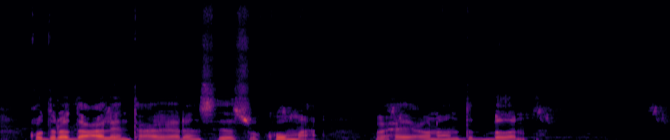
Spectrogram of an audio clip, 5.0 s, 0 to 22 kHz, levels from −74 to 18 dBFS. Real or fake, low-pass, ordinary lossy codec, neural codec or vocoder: real; none; none; none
